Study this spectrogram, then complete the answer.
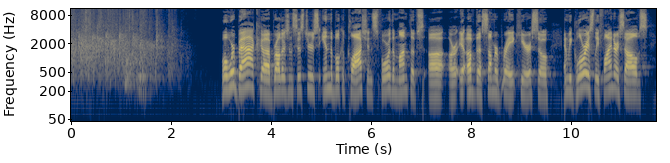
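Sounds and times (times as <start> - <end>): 
church congregation applause thanking a volunteer: 0.0 - 2.5
speech: 3.0 - 11.6.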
